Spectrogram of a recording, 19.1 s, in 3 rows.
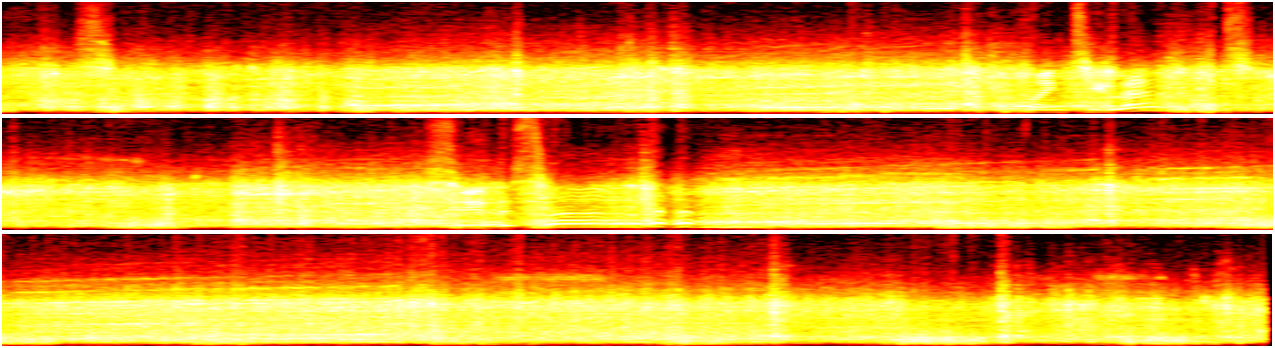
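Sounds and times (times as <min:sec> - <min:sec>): rally car engine: 0:00.0 - 0:19.0
road and wind noise: 0:00.0 - 0:19.0.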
